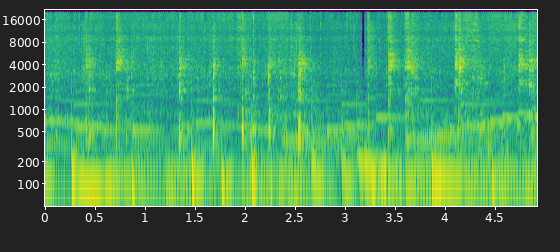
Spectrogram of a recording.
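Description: Oil sizzling in a hot pan with eggs being broken up for hibachi-style fried rice, steady frying hiss punctuated by repeated scraping and tapping of a utensil against the pan, close and fairly loud.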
